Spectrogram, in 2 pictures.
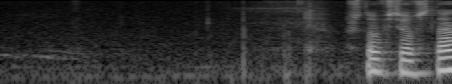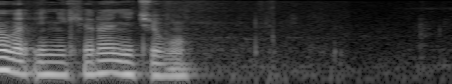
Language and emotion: Russian, sad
